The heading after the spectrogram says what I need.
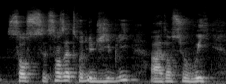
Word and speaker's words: Ghibli: du Ghibli attention oui beaucoup de Français prononcent Ghibli parce que c'est GH mais c'est à cause des Japonais qui ont mis un H là où il n'y ait pas censé être en fait ça se prononce Ghibli en japonais donc voilà vous le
